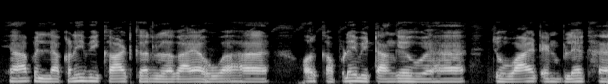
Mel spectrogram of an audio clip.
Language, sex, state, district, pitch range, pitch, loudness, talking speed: Hindi, male, Jharkhand, Garhwa, 130-140 Hz, 130 Hz, -17 LUFS, 195 wpm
